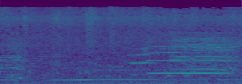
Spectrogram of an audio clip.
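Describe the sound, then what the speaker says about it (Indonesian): Simmental cattle at a livestock market moo in long drawn-out calls, one clear low moo followed by overlapping calls from other animals against a steady crowded market hum. "Rata-rata jenisnya sapi simental."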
